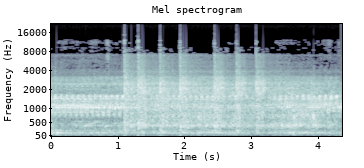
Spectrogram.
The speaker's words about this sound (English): About seven gunshots. The woman in the coupe keeps driving. You see her car. That's the car zooming away after the police officers fired upon her.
